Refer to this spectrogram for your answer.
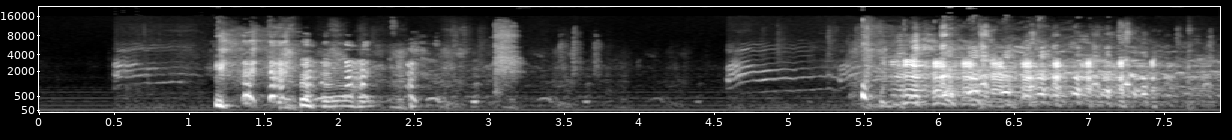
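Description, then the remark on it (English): A voice imitates a yowling cat in two loud, drawn-out bursts, each rising into a strained, wavering caterwaul, with a short quieter gap between them. “There's a dire cat roaming these caverns. I can clearly hear it.”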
